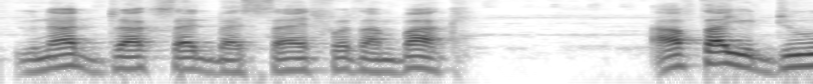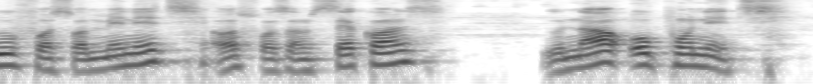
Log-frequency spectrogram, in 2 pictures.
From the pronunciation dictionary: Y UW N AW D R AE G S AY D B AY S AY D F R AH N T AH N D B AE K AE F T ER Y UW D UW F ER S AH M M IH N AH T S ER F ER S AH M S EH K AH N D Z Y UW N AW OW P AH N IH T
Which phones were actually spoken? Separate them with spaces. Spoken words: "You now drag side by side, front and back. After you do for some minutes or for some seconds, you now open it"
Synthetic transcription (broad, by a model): Y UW N AW D R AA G S AY D B AY S AY D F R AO T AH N B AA K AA F T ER Y UW D UW F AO S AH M M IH N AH T S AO F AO S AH M S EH K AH N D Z Y UW N AW OW P AH N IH T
